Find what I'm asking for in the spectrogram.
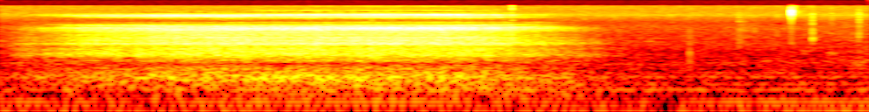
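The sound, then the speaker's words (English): A single long breath inhaled through the nose with the back of the throat constricted, an ancient yogic breathing technique. It is close to the microphone and makes a soft, rushing, ocean-like hiss that swells and then fades over about three seconds, followed by quiet. “I'm gonna get closer to the mic so you can hear this, and it'll sound like the ocean.”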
